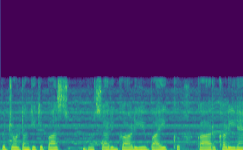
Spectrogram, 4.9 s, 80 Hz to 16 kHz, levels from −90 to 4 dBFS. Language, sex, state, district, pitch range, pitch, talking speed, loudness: Hindi, female, Uttar Pradesh, Lucknow, 205-215 Hz, 210 Hz, 135 wpm, -13 LUFS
